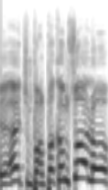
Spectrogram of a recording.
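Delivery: put-on high northern French accent. Acting out someone speaking to him, in a northern French accent. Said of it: "quelqu'un va me parler avec l'accent du Nord".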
